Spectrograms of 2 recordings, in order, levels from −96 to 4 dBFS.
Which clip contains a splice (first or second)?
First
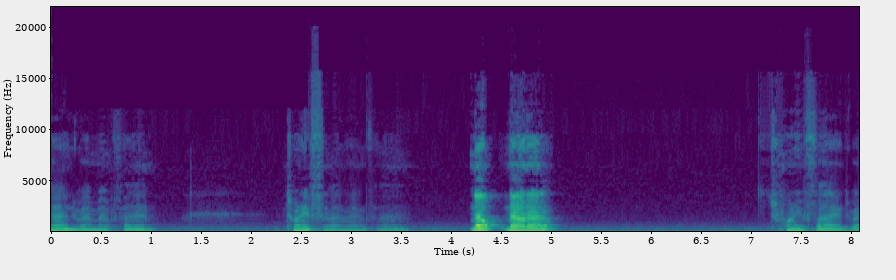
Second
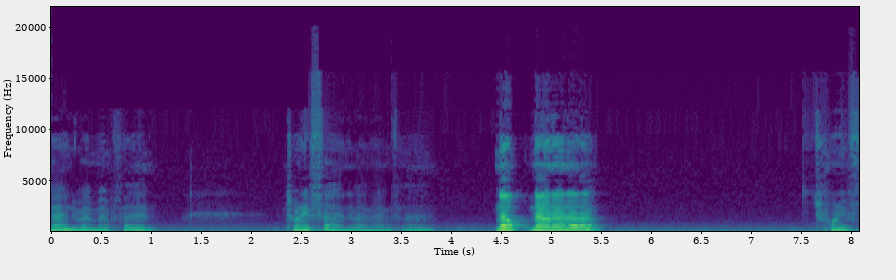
first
